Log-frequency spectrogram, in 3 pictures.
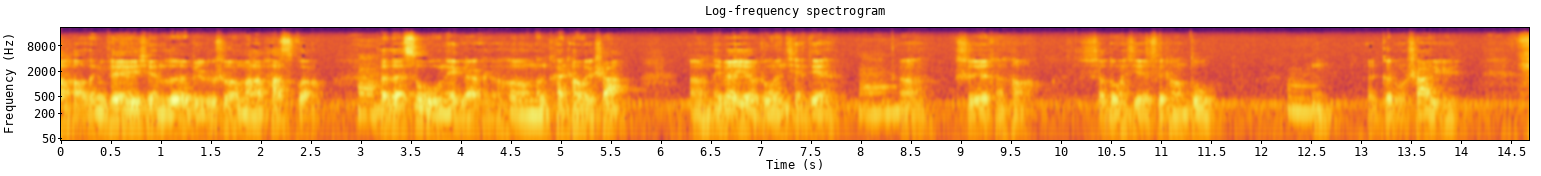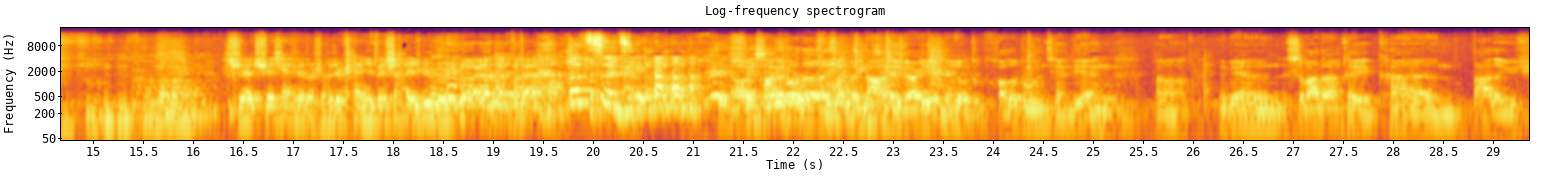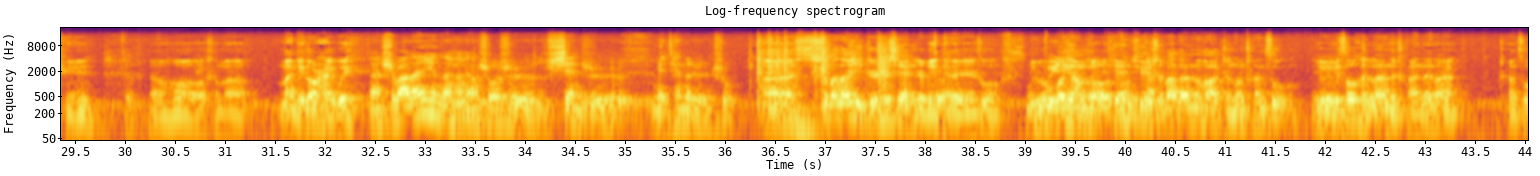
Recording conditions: poor microphone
